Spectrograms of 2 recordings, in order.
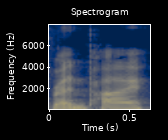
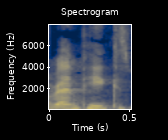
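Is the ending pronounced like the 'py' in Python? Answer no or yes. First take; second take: yes; no. First: The ending sounds like the 'py' in Python. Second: The ending does not sound like Python's 'py'. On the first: The speaker calls it right. "because it's Python, so it's Ren’py" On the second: The speaker calls it wrong. "I always said Ren’py, but I was wrong"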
